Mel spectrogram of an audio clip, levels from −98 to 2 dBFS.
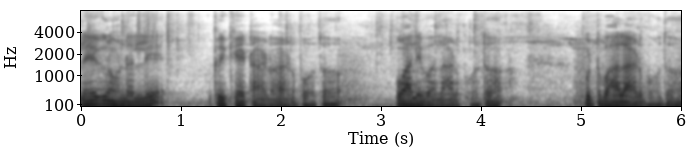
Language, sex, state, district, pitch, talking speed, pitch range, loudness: Kannada, male, Karnataka, Shimoga, 95 Hz, 100 wpm, 90-105 Hz, -17 LUFS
